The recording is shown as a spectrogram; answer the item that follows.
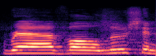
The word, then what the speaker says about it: revolution: Revolution has 3 dots, right? rev.o.lu.tion. Where do we see a stress mark? After the third syllable? Okay, revolution. So this is 4 syllables. Stress on the third, 4-3.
